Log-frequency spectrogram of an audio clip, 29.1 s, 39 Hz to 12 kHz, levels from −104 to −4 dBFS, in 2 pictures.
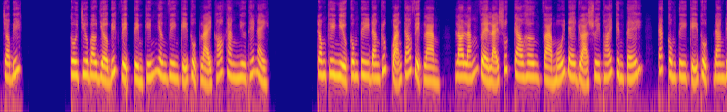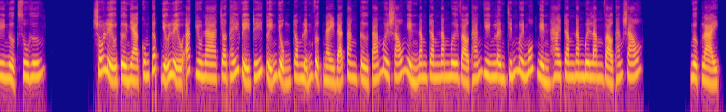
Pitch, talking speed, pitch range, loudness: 235 Hz, 185 wpm, 215-260 Hz, -19 LUFS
